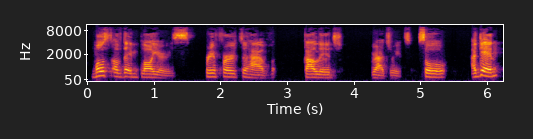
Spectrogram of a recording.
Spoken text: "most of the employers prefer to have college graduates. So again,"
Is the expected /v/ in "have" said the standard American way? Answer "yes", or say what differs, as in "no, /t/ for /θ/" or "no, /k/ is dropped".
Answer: yes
